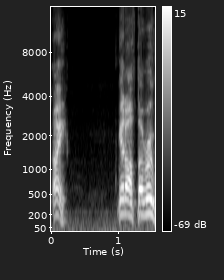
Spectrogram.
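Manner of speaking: acted out very high, loud shout. Shouting back at a man who yelled at him, shouted imitation of a man. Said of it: "I will shout back at him in his voice".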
